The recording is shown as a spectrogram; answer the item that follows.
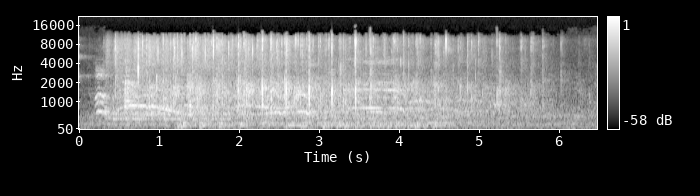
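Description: Spectators applauding with shouts and calls, breaking out suddenly just after the start and slowly dying down.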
